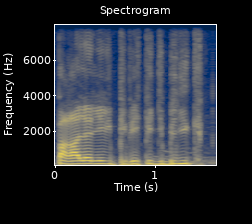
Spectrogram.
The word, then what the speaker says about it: parallélépipédique: C'est pour faciliter sa manutention, voyez-vous, que l'amas est compacté en forme parallélépipédique. Ah bah dites-le vous au moins, allez. Parallélépipédique. Non, parallélépipédique. Bah, voyez, il vous manque une syllabe.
